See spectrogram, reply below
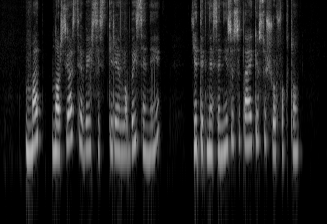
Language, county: Lithuanian, Alytus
